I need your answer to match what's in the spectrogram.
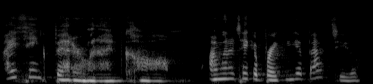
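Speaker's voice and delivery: soft, breathy, composed self-talk; calming self-talk. Shown as a demonstration. Parent excusing herself for a break when frustrated, calm and hushed. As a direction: say it quietly to settle yourself.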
